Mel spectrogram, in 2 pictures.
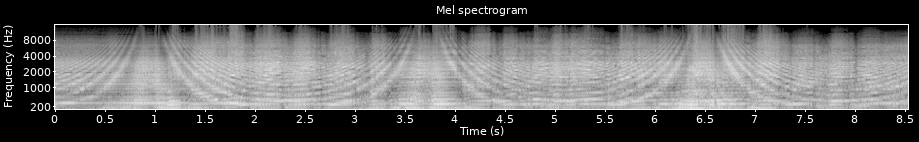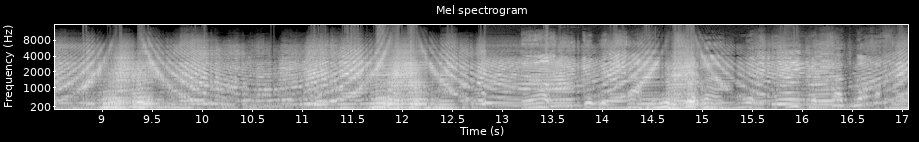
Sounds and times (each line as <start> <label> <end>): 4.1 plays the mouth harmonica 17.0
